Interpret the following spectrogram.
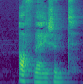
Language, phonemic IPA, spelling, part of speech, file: Dutch, /ɑfˈwɛizənt/, afwijzend, adjective / adverb / verb, Nl-afwijzend.ogg
- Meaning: present participle of afwijzen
